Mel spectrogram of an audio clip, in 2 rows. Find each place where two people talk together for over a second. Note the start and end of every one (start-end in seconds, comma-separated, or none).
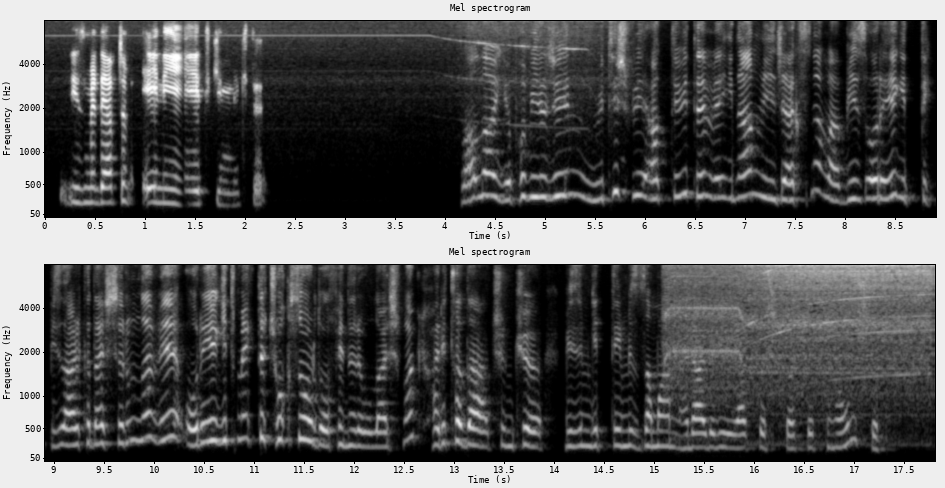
none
